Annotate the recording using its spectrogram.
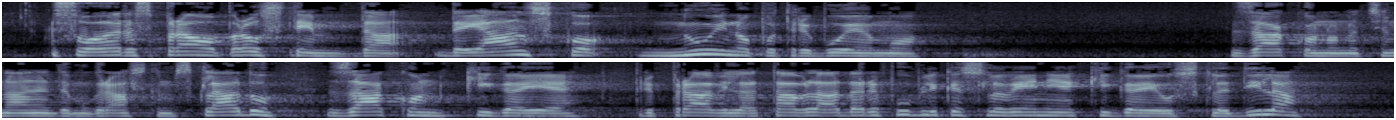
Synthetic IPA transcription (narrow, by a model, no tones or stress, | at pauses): sʋɔːjɔɾaspɾaːʋɔpɾawst̪eːmd̪ad̪ɛjaːnskɔnujnɔpɔt̪ɾɛbujɛmɔ | zaːkɔnɔnat̪sʲjɔnaːlnɛmd̪ɛmɔɡɾaːfskɛmsklaːd̪uzaːkɔnkiɡajɛpɾipɾaːʋilat̪aːʋlaːd̪aɾɛpublikɛslɔʋeːnijɛkiɡajɛusklad̪iːla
